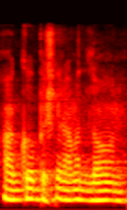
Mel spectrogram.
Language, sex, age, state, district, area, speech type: Kashmiri, male, 30-45, Jammu and Kashmir, Pulwama, rural, spontaneous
